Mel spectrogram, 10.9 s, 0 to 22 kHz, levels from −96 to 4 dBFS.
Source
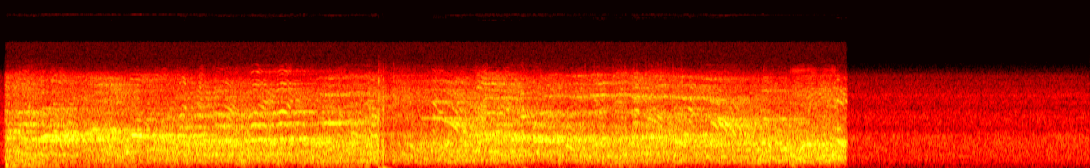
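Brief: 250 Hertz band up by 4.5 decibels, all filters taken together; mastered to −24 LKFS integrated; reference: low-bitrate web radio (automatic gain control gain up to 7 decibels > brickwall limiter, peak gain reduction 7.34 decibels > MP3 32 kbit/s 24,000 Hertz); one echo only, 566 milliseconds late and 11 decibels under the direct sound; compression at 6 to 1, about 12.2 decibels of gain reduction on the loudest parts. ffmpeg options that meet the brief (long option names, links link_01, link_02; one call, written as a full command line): ffmpeg -i in.wav -af "equalizer=frequency=250:width_type=o:gain=6,acompressor=threshold=-27dB:ratio=6,aecho=1:1:566:0.282,dynaudnorm=maxgain=7dB,alimiter=limit=-24dB:level=0:latency=1,volume=9.5dB" -ar 24000 -c:a libmp3lame -b:a 32k out.mp3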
